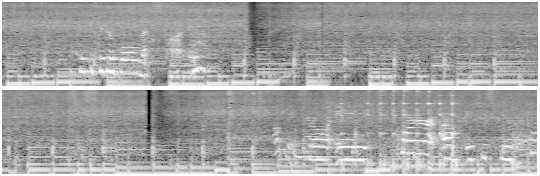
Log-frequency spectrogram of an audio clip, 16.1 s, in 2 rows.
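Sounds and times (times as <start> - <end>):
background music: 0.0 - 16.0
chicken sizzling in a frying pan: 0.0 - 16.0
whisk beating in a glass bowl: 13.1 - 14.9.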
